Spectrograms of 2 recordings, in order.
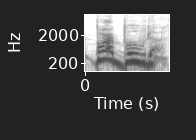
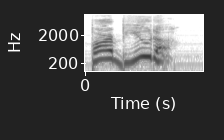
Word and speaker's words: Barbuda: and Barbuda. If any of you know the producer of any radio or TV show, somebody early on came out and said Barbuda. It's not Barbuda. Think Bermuda. It's Barbuda. Get people to say it right.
